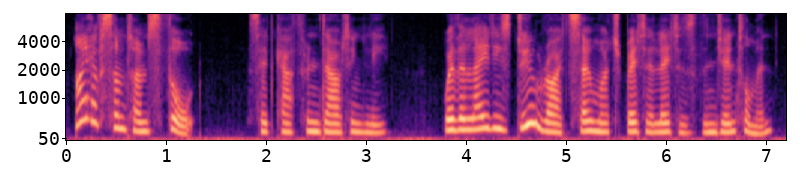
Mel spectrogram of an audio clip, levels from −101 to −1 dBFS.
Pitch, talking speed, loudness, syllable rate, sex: 240 Hz, 140 wpm, -17 LUFS, 5.5 syllables/s, female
